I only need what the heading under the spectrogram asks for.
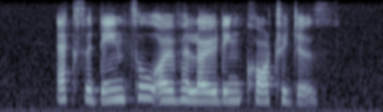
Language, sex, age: English, female, 19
